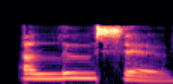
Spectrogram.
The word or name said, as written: allusiveness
